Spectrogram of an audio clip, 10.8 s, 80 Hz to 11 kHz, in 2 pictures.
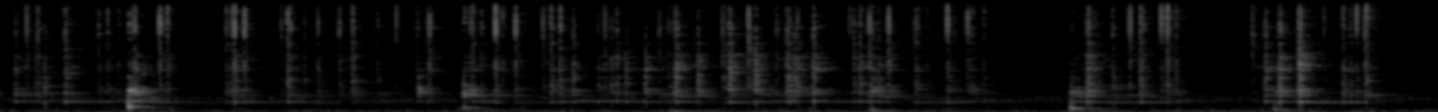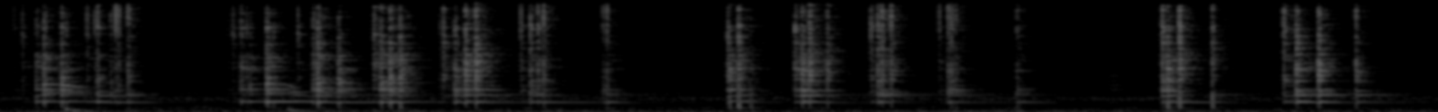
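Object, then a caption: Glass bottle partly filled with water. A clear square glass water bottle, partly filled with water and held horizontally, is tapped rapidly with long nails. The result is a quick, continuous patter of bright, clicky taps over a steady glassy ringing tone around 1 kHz, with each tap decaying fast.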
